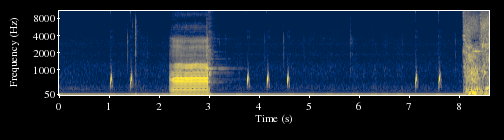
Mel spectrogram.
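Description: Short electronic menu blips tick one after another.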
